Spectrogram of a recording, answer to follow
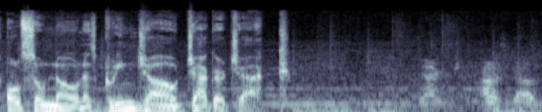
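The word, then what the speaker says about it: Jaegerjaquez: Jaggerjack. I was about to pronounce Jaggershock.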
